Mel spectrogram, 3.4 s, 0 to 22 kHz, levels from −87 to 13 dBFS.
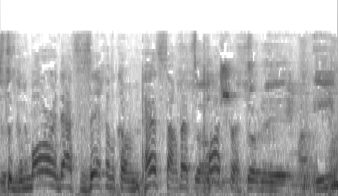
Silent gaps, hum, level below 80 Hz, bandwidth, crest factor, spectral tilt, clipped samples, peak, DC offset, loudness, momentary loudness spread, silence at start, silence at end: none; none; -36 dBFS; 11 kHz; 14 dB; -5.5 dB/octave; under 0.1%; 0 dBFS; under 0.1%; -16 LUFS; 4 LU; 0 s; 0 s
